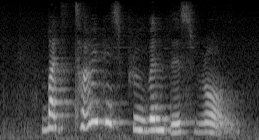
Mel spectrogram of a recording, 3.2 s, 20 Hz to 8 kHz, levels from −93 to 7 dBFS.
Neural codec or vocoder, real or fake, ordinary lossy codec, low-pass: codec, 16 kHz, 0.9 kbps, LongCat-Audio-Codec; fake; none; none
